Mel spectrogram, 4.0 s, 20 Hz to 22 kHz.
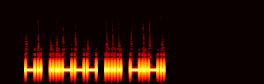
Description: Morse code, heard as a keyed tone, about 26 wpm, 700 Hz. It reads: N2SC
